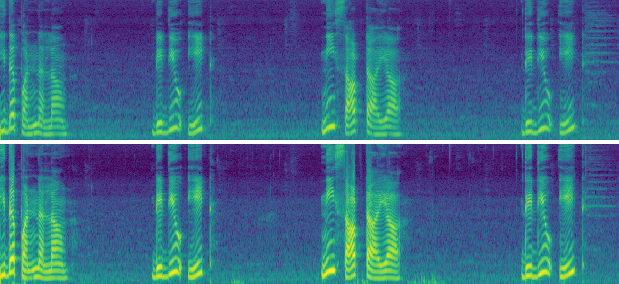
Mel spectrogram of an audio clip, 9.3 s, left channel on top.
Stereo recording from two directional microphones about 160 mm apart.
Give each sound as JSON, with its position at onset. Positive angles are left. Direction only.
{"t": 0.0, "sound": "a woman's voice", "side_deg": -50}
{"t": 2.3, "sound": "a woman's voice", "side_deg": -45}
{"t": 4.8, "sound": "a woman's voice", "side_deg": -45}
{"t": 7.8, "sound": "a woman's voice", "side_deg": -45}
